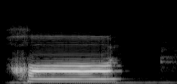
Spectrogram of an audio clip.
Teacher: خا کو موٹا پڑھنا ہے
